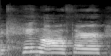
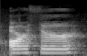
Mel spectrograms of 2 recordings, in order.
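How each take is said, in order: First: Arthur with a New York accent, r dropped, "aw" vowel. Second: Said in the usual way. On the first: Real, not acted. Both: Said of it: "my little New York accent comes out".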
